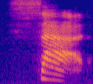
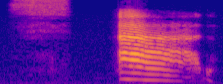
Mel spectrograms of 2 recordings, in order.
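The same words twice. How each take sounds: First: The word is said at normal speed. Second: The word is stretched out slowly, sound by sound.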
